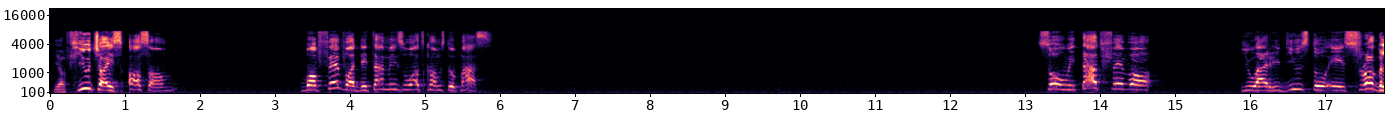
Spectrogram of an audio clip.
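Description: A man preaches forcefully through a microphone, in bursts with long pauses.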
